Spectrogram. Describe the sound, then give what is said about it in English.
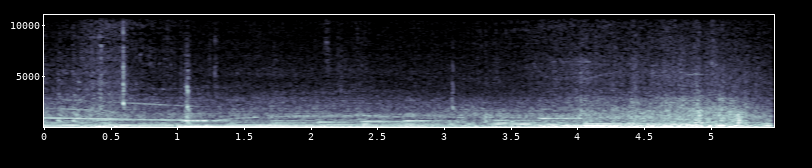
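A police car engine rumbles steadily, with a few short thumps of doors shutting as officers get back in, over the idling motor. No one speaks. “The officers get back in their car.”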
